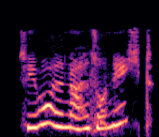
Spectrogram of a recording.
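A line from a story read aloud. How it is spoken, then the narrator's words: Old man shouting after. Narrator (German): schrie ihm der alte Major nach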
